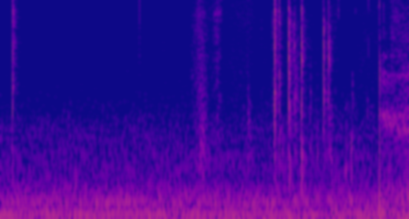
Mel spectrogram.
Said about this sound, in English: I don't know if you hear that clicking. It's my headsets.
